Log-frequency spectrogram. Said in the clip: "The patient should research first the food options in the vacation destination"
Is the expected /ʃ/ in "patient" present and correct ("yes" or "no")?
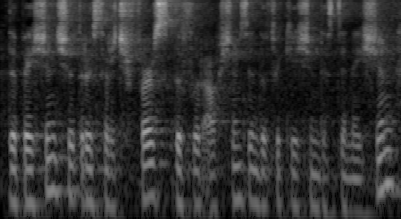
yes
